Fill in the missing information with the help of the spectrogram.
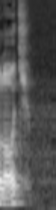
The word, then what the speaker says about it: loď: Ale pak ještě existuje slovo loď. Loď, což se píše z dě, ale čte se to jako ť.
